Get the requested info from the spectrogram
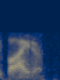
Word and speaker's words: Wiener: but it's whiner, but it's really viner. Look at it the way it's supposed to be pronounced.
